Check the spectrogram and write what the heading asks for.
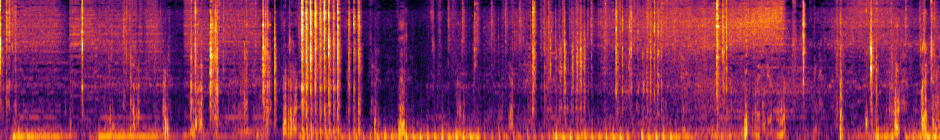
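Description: Metal clinks and clicks of hand tools and suspension parts being handled, many short knocks at irregular intervals over a low pulsing hum.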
